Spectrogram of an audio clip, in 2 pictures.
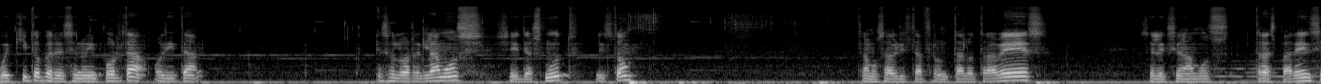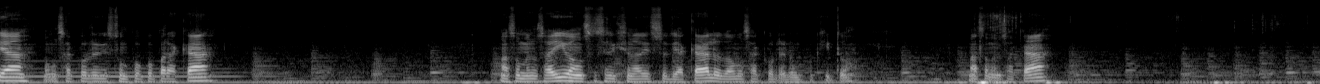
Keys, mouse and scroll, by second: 0.1-0.6 scroll up 1, 0.6-1.5 middle drag, 0.6 scroll up 1, 2.0-2.6 scroll down 1, 3.1-3.6 middle drag, 3.1 scroll down 3, 4.3 right click, 5.5-6.3 middle drag, 6.8 KP_1, 7.2-8.2 scroll up 3, 8.2 Tab, 9.0 scroll down 1, 10.4 q, 11.9-13.0 drag, 14.1-17.9 drag, 18.7 click, 20.2-22.7 drag, 23.7 KP_3, 25.3 KP_1.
